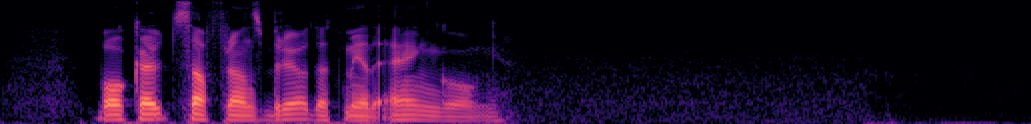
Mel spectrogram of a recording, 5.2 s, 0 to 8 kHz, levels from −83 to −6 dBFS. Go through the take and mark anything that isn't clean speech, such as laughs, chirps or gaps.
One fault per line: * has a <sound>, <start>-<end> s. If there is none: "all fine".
all fine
